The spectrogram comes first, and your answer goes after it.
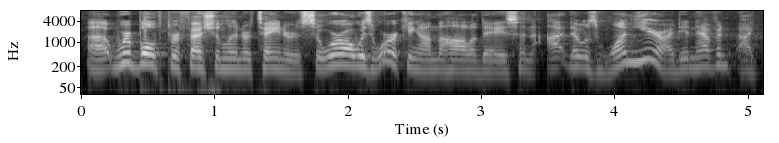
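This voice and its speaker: A man hosting a podcast, chatting casually in an enthusiastic, animated manner. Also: sits high, quick pace. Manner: enthusiastic, animated, laughs readily. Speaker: podcast host, professional entertainer. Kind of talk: casual chat.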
